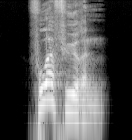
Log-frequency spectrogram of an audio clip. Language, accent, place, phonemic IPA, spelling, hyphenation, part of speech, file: German, Germany, Berlin, /ˈfoːɐ̯ˌfyːʁən/, vorführen, vor‧füh‧ren, verb, De-vorführen.ogg
- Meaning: 1. to show, demonstrate 2. to perform 3. to show up someone (to make visible or expose faults and deficiencies in, usually by outdoing, outperforming, or outcompeting another)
